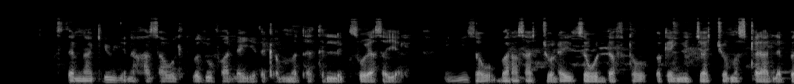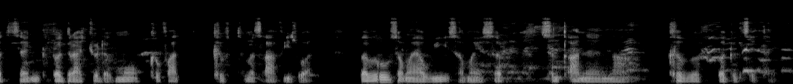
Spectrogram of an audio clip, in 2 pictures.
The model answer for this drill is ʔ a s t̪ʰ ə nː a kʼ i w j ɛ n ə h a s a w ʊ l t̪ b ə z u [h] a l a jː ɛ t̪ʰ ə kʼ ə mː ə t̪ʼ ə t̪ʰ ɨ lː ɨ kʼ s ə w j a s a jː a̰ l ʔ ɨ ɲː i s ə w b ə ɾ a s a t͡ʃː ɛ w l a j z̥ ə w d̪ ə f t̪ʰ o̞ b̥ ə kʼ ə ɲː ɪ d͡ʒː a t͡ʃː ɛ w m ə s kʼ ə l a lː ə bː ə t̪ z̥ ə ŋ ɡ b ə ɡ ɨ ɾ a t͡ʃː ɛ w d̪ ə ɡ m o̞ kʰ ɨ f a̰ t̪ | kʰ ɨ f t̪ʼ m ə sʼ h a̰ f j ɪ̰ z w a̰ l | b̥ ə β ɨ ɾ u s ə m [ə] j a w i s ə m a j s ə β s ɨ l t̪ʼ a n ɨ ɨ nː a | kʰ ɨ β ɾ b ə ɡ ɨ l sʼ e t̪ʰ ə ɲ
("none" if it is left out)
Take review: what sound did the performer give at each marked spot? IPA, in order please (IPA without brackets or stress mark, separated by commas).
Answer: f, a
